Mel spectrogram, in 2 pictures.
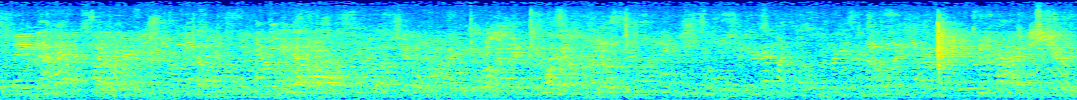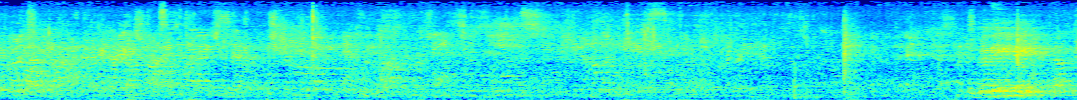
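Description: A congregation murmurs and chatters softly in a large echoing hall.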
